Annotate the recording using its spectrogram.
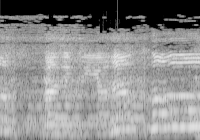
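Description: A woman singing a ballad solo, her line gliding up in pitch mid-phrase and settling into a long held note near the end.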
